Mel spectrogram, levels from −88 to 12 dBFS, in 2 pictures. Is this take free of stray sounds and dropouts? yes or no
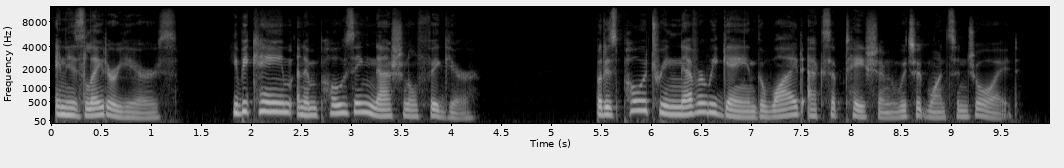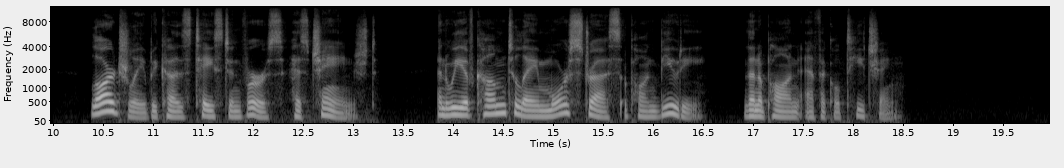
yes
